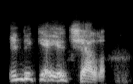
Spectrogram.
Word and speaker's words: Michelle Indigalo Ocello: But that you don't pronounce it the way that the words are the letters are there. Indicate cello. Indicate cello. Yeah, it's a weird pronouncement for the way the letters are put together.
